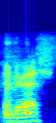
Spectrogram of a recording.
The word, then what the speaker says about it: Vander Esch: They have one of the best rookie defensive players in Vander, how do you pronounce his name? Vandersnatch or whatever. Yeah, Vandersnatch. Vander Esch.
